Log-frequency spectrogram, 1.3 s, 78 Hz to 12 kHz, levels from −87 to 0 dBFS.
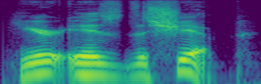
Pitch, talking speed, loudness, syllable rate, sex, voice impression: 130 Hz, 185 wpm, -15 LUFS, 5.0 syllables/s, male, masculine, adult-like, thick, tensed, powerful, slightly hard, slightly muffled, cool, intellectual, mature, friendly, wild, lively, slightly intense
